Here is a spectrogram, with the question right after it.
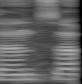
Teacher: یہاں نون غنہ کرنا اپنے تنسا میں، یعنی نون کی کلیئر ساؤنڈ نہیں آنی چاہیے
